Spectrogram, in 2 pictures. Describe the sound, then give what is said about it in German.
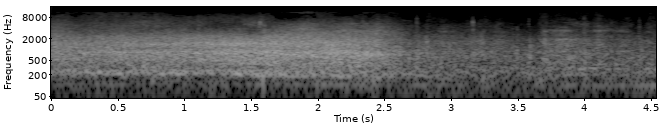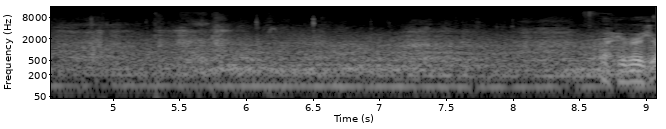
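A helicopter drones overhead in fine weather, first as a loud broad rush for a couple of seconds, then settling into a steady low engine hum that carries on throughout, with people talking faintly. “Was ist das? Hubschrauber.”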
